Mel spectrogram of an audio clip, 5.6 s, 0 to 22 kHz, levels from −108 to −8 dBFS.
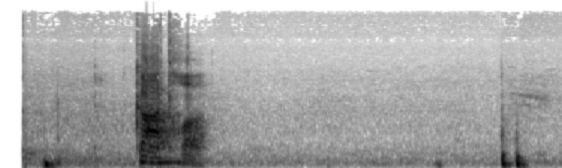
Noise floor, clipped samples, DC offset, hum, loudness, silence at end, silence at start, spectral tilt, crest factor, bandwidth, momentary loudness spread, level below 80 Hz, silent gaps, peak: -49 dBFS; under 0.1%; under 0.1%; none; -14 LUFS; 0.35 s; 0.3 s; -5.5 dB/octave; 18 dB; 16.5 kHz; 22 LU; -38 dBFS; none; 0 dBFS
